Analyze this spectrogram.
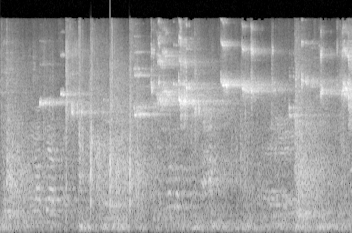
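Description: A basketball thumps on a wooden floor.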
